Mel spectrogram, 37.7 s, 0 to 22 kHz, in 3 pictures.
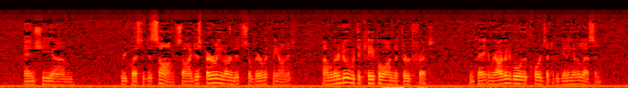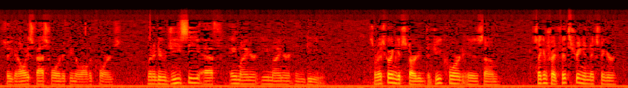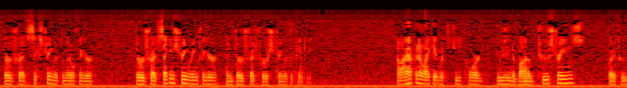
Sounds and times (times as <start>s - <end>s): Speech: 0.5s - 1.6s, 2.4s - 8.8s, 9.4s - 19.1s, 20.0s - 22.6s, 23.2s - 27.1s, 27.8s - 31.5s, 33.1s - 37.6s.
